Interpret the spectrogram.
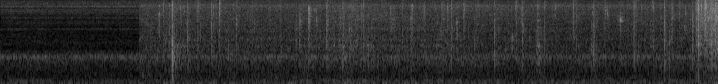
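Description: Garlic cloves and chunks of green onion sizzling and crackling in hot cooking oil in a frying pan. The sizzle starts about a second in and gets louder near the end.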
